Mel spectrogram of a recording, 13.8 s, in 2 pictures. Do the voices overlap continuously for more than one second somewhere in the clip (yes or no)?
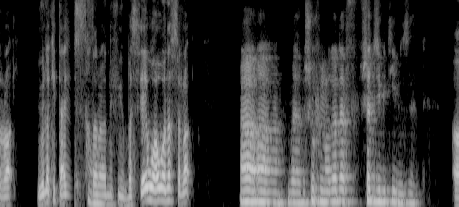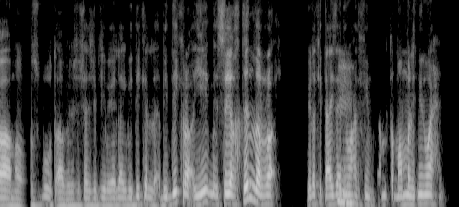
no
